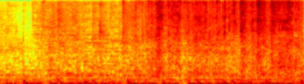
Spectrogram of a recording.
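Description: Background music throughout, with tissue paper crinkling and rustling from about halfway through as it is lifted and folded back from a pair of shoes in a cardboard shoebox.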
